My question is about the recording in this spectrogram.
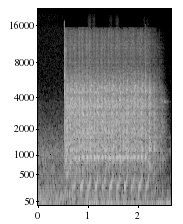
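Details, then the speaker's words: Honda CB250 scrambler build, carb and battery refitted, no tank, no fuel, no exhaust. Steady high electric whir with even chuffs about five a second as the engine turns over freely. Normal starter cranking. "so hopefully if i press this it won't stop you there's no tank there's no fuel but fingers crossed"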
